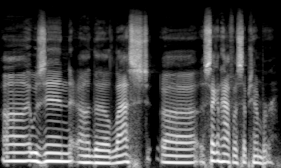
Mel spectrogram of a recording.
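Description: A man's voice: on the high side, fairly even intonation, a little slow, gravelly, darkish tone, dry recording, clean studio sound. A man in casual conversation, easygoing, slangy and playful. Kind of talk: casual chat.

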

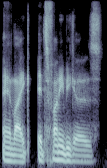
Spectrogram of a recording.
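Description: Low-voiced man telling a rambling story. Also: fairly even intonation, measured pace, fairly bright tone, dry recording. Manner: rambling storyteller, many fillers and restarts. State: losing his voice. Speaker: podcast co-host. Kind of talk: casual chat.

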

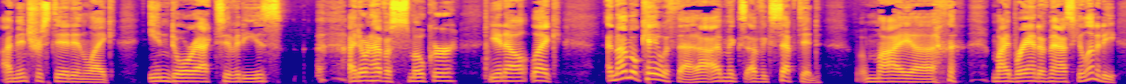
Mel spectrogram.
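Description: A man with a somewhat higher-pitched voice, talking thoughtfully in a podcast conversation and hedging with lots of "like" fillers. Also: moderate pace, bright, forceful tone, no echo. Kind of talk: casual conversation.

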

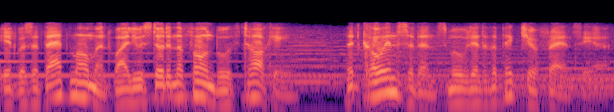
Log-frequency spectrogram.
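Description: Low male suspense narrator, ironic and deliberate, addressing the heroine; muffled classic-radio sound. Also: animated. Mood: ominous. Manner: deliberate, dramatic, knowing. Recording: dull old radio recording with music behind.

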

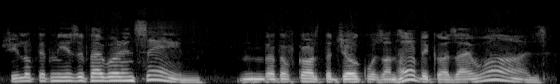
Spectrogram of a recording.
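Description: A male actor plays an eccentric, self-amused sanitarium inmate in old radio style. His voice is mellow and swoops about theatrically. He speaks with grand courtesy and bristles easily, sounding close and dry. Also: mid-range voice, animated, moderate pace, dry recording, lo-fi sound, natural voice. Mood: grandly whimsical. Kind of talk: old-time radio drama acting.

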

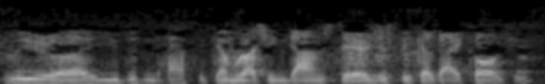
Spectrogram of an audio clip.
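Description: An actor playing a pompous, doting middle-aged uncle in an old radio sitcom, chuckling and blustering along in a self-satisfied way. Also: male voice, mid-range voice, fairly even intonation, a little fast, close to an everyday voice. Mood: flustered, dismissive. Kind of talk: 1940s-50s radio sitcom acting. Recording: tinny, hissy old radio recording.

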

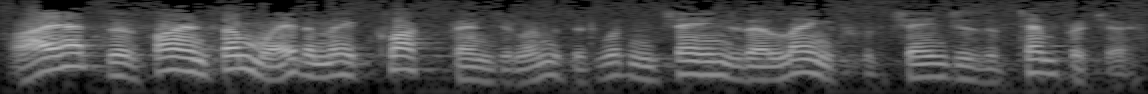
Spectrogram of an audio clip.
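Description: A man playing an earnest, excitable colonial American inventor in an old-time radio drama, explaining things eagerly and modestly. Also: mid-range voice, normal speed. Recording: husky-sounding dull vintage radio recording.

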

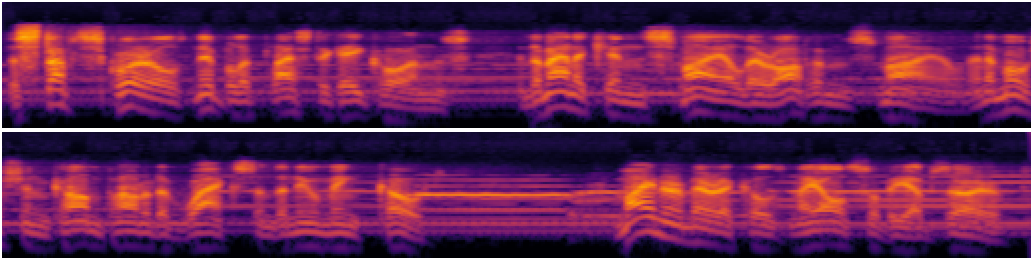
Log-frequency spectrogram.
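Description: A man with an American accent playing a hard-nosed, wry New York police detective in an old-time radio crime drama, terse and deadpan. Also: sits low, normal speed. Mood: wry, brooding. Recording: muffled vintage radio recording, music behind.

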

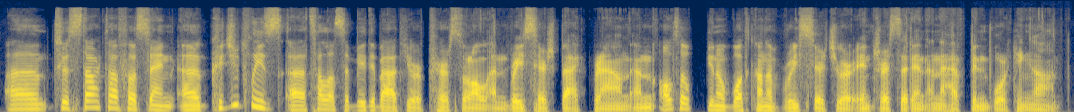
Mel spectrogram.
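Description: Man, podcast host, lowish pitch, dry close sound, interview presenting. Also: very animated, fast, hardly any pauses, dry recording. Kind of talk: scripted introduction and interview questions.

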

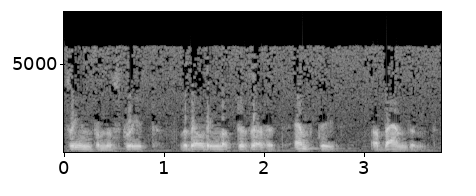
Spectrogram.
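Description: A man's voice: low voice, normal speed, husky, narrow, tinny audio, full character voice. A man as the solemn announcer-narrator of a crime serial, in dramatic 1940s radio style. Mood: dramatic, suspenseful. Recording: thin, band-limited old radio recording.

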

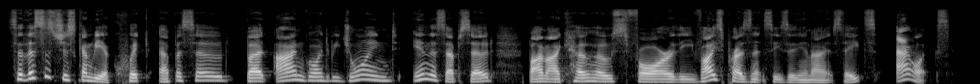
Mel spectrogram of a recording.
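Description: A man's voice: on the high side, lively intonation, moderate pace, no echo. A man hosting a history podcast in casual chat, upbeat and laughing often, on a close microphone. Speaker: podcast host.

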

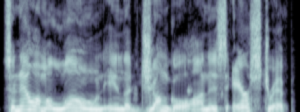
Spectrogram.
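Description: A man's voice: on the high side, sing-song, measured pace, no room sound, studio quality. A man hosting a talk show, telling a comic anecdote in a casual, rambling way, cutting himself off and acting out the dialogue. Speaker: show host.

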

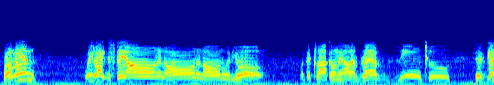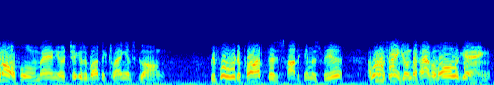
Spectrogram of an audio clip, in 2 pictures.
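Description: A man's voice: high-pitched, very animated, normal speed. An American man hosting a 1940s radio show with playful, hip jive patter. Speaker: radio show host and emcee. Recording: tinny, narrow-band vintage radio recording.

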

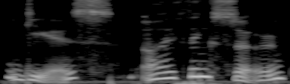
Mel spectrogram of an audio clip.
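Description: A miserable middle-aged gentleman, acted out by a woman narrator, speaks in a very mellow, soft-edged tone that rises and falls freely. He is fretful and distracted, halting as though his thoughts are elsewhere. The storybook voice is recorded close and dry. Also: fairly low pitch, huge pitch swings, gravelly, breathy edge, dry recording, heavily acted. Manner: absent-minded, halting, worried.

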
